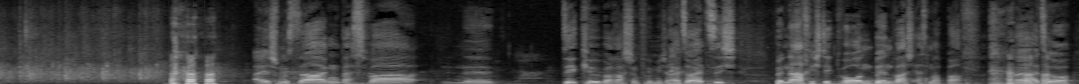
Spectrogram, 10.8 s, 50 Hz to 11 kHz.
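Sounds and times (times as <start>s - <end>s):
small group clapping: 0.0s - 3.8s
laughter: 1.6s - 2.3s, 9.9s - 10.7s
speech: 1.7s - 10.7s.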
